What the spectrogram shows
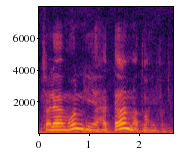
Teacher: Mun ni dia kena baca jelas sebabnya dia izhar. Dia bukannya dengung.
